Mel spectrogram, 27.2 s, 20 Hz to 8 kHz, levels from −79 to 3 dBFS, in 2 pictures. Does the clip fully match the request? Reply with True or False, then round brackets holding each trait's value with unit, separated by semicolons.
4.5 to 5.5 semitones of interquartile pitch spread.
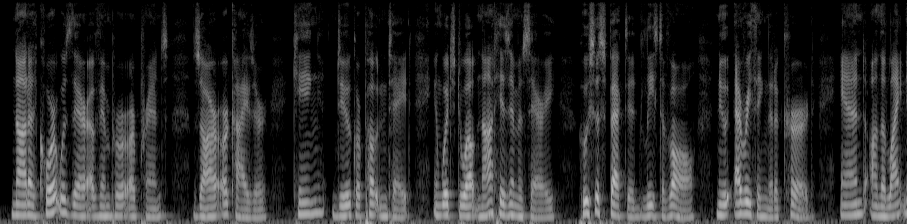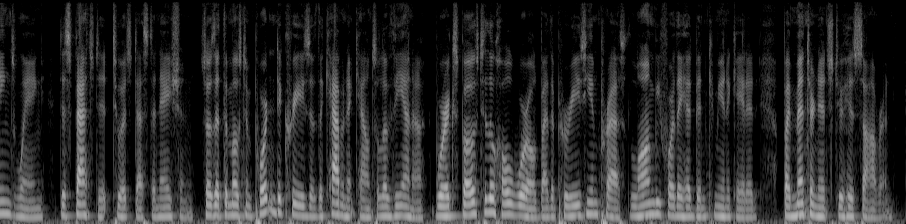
False (2.8 semitones)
